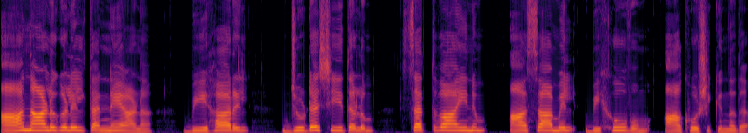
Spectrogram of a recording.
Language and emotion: Malayalam, neutral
